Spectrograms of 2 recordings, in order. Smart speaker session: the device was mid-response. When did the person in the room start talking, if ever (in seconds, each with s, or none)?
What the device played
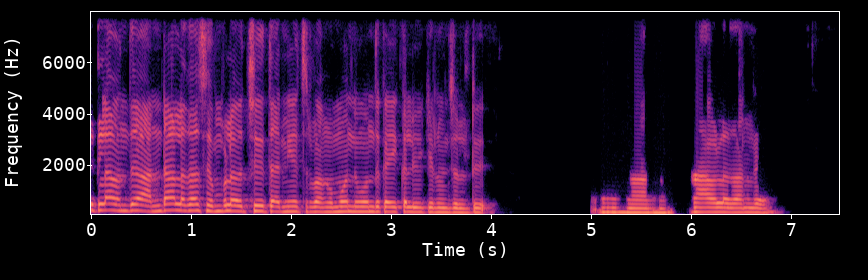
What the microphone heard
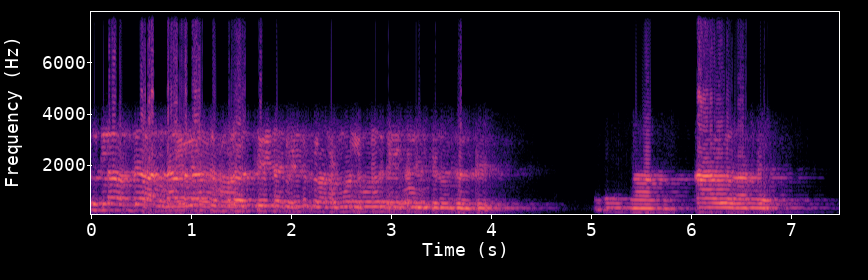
0.5 s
